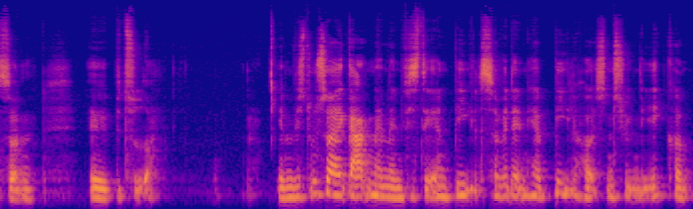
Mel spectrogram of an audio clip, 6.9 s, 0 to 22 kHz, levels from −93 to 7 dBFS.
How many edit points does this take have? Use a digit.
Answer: 1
